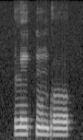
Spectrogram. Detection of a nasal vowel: present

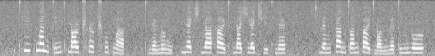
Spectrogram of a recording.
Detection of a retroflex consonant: present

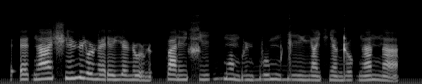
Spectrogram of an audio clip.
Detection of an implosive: absent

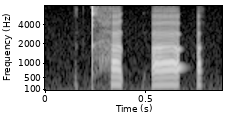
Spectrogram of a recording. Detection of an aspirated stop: present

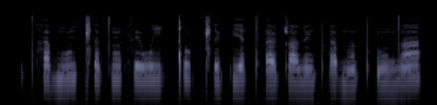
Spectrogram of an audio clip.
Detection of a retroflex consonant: present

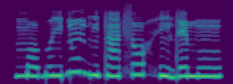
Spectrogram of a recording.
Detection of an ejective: absent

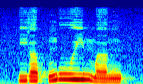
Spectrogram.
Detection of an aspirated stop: absent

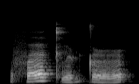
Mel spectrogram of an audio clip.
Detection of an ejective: present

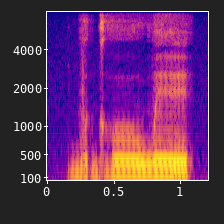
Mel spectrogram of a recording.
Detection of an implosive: absent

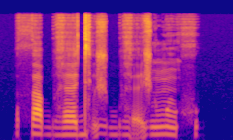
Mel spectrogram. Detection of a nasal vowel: present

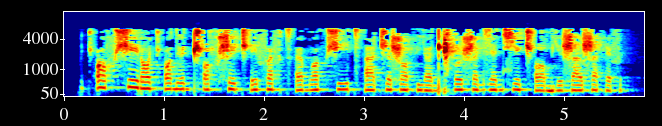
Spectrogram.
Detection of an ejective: present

